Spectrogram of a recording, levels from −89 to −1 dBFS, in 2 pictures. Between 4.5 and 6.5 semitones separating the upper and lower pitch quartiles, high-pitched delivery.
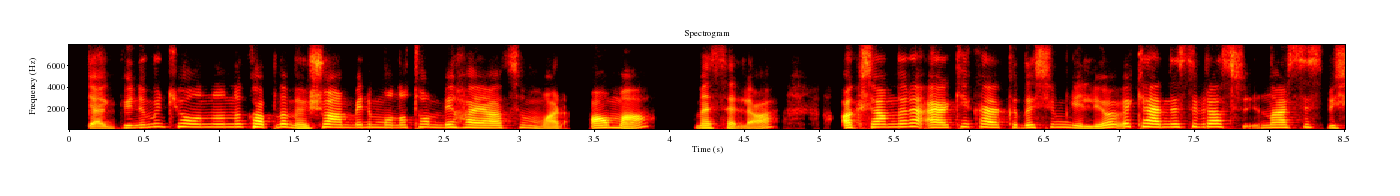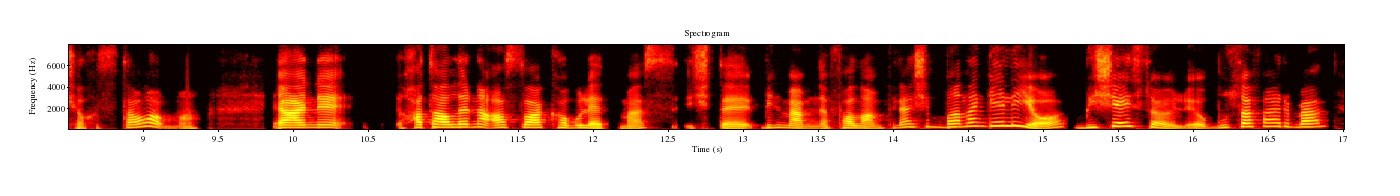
Yes: average, 5.1 semitones; high, 240 Hz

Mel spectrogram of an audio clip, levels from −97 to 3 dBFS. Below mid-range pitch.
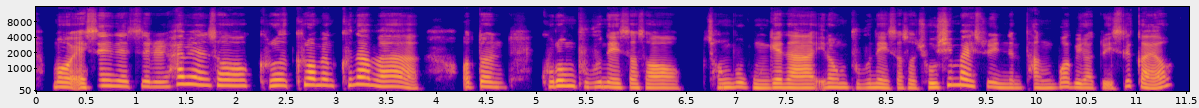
No: high, 195 Hz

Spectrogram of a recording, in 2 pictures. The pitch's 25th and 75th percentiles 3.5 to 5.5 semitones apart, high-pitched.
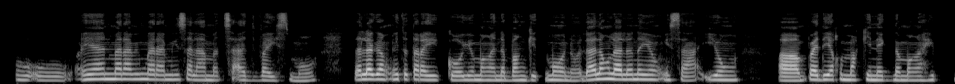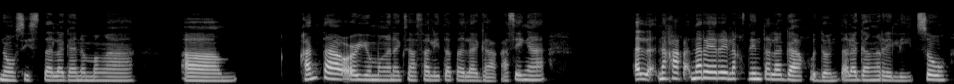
No: average, 3.1 semitones; high, 205 Hz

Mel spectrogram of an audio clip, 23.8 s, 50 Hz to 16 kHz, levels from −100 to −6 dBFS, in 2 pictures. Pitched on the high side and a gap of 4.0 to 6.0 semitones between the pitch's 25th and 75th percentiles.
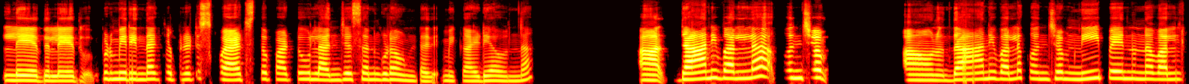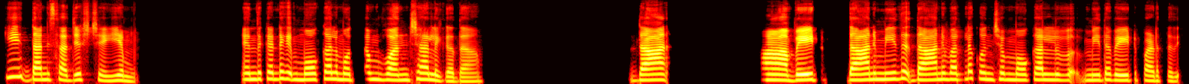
No: very high, 255 Hz; average, 3.0 semitones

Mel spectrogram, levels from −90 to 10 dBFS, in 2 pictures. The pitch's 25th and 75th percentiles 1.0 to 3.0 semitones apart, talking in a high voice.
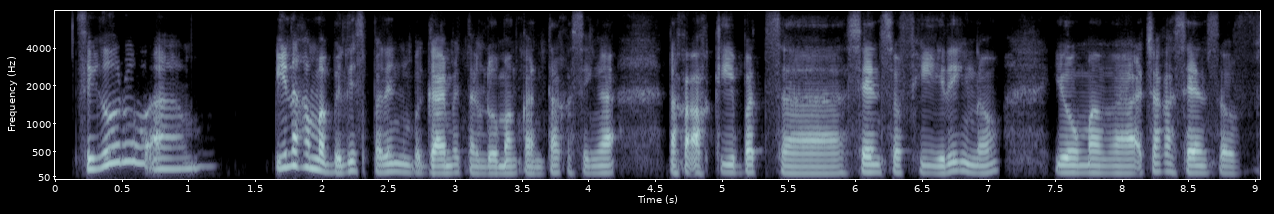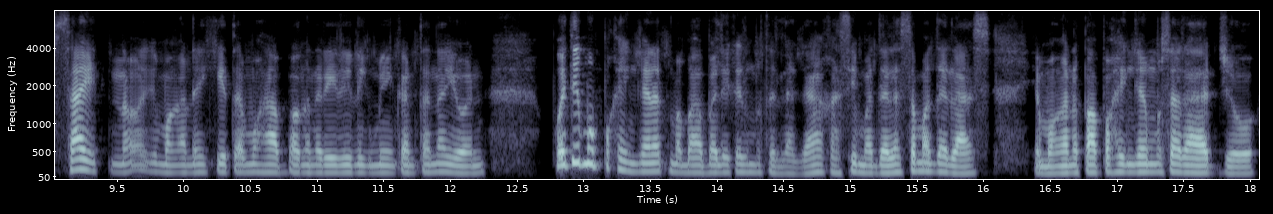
No: narrow, 2.4 semitones; low, 130 Hz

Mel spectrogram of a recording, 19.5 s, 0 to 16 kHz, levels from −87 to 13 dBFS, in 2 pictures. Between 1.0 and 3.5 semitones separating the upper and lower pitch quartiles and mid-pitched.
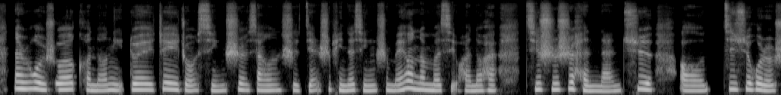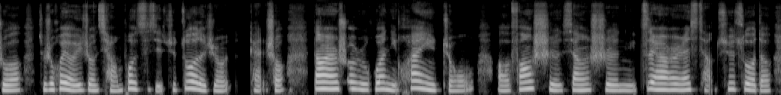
No: average, 3.0 semitones; high, 220 Hz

